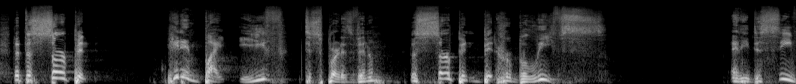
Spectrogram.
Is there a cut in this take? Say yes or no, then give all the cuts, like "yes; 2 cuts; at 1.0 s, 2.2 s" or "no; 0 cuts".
yes; 1 cut; at 4.0 s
